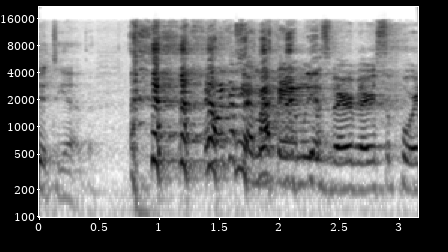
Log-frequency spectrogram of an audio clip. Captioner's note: laughing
